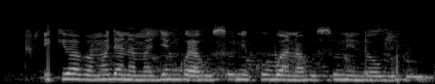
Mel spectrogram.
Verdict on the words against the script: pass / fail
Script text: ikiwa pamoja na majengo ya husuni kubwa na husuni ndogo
pass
